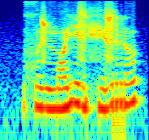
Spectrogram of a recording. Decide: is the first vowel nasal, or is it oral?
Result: oral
